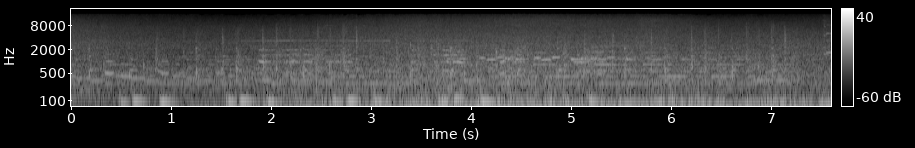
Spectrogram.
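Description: A mountain waterfall in the Dolomites crashes down a cascade, a constant, full-bodied roar of falling water that stays loud and unbroken throughout.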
